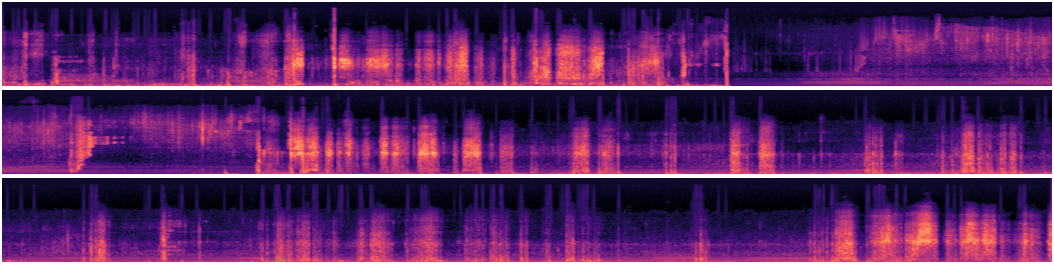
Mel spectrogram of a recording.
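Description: Aquarium heard underwater from a camera inside the tank: a steady low hum from the mains-driven pump or filter, with frequent irregular clicks and knocks. From about a quarter to nearly halfway through it drops to a quieter hiss, then the hum and clicks come back.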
